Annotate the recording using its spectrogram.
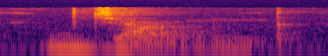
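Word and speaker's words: यं: And the bija mantra is jung, written with a Y, but it's pronounced jung. In Sanskrit, when a Y comes at the beginning of a word, it should be pronounced with a J sound.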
